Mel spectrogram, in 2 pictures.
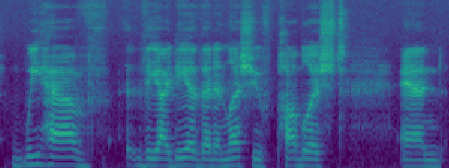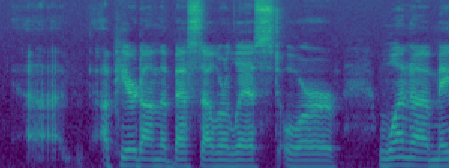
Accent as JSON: {"language": "English", "town": "Indianapolis", "region": "Indiana", "country": "United States", "tie": "born or raised there", "said": "Indianapolis, yes. In a very small, close-knit family. We actually lived downtown when I was little. And then my parents moved to the west side, the mean streets of Speedway."}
